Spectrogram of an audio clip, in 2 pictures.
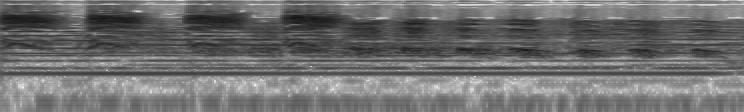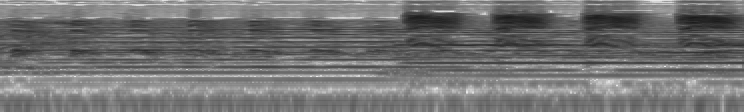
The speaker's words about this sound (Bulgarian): Я, колко много птици, колко са красиви. Снежно бели. И какви дълги, стройни шии имат. Колко високо се издигнаха и отлитат.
